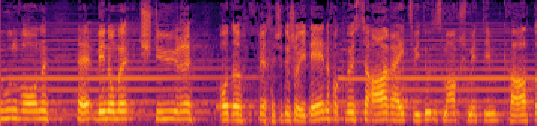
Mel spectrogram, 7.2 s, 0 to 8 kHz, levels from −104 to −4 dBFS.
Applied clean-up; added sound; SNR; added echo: none; Wind instrument, woodwind instrument; 16 dB; none.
